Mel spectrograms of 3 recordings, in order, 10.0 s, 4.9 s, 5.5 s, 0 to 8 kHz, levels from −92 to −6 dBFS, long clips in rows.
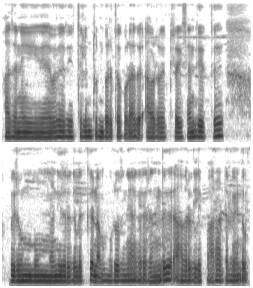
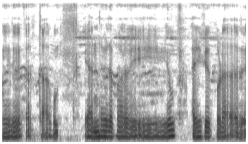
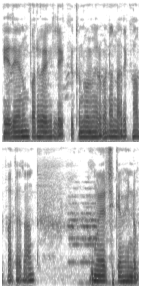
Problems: constant background noise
